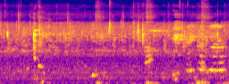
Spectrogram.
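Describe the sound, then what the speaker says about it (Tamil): Jaggery syrup is poured into jackfruit payasam during cooking, giving faint, wet trickling and scattered drips at close range over a low kitchen background. "கொஞ்சம் தேவையான அளவு வெல்லைப்பாகு விட போகிறேன்."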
